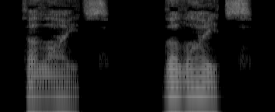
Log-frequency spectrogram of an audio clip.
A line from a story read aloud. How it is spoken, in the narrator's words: gasped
